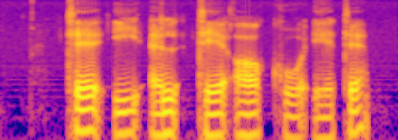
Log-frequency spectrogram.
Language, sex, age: Norwegian, male, 43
